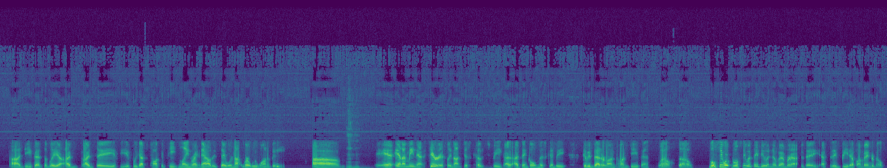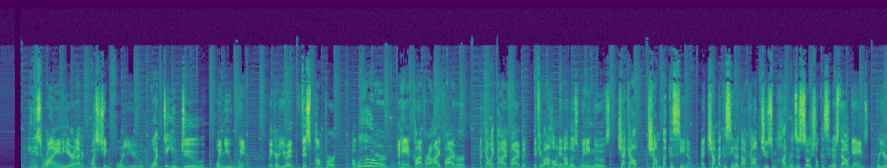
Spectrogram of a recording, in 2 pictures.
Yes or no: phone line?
yes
